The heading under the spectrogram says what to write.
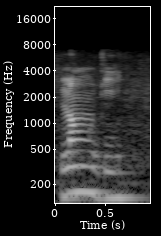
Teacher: C'est une voyelle antérieure et mi-ouverte, arrondie et nasale.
